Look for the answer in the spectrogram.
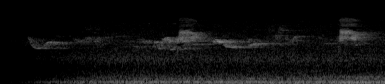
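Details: European robins singing in the morning among countryside ruins; high, thin warbling phrases that slide and flicker, with a louder bright burst near the end, over a steady low hum.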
